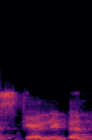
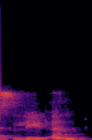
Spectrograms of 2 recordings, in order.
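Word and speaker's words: Schleiden: कुछ लोग इसको बोलते हैं स्केलेटन एंड सैकवेन, ये स्केलेटन और सैकवेन नहीं है, इसको क्या बोलते हैं? स्लीडन एंड स्वान।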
